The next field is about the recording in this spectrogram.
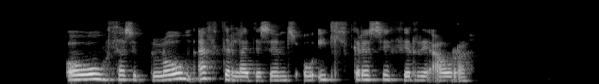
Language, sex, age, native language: Icelandic, female, 30-39, Icelandic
